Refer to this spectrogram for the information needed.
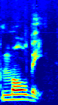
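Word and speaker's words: Māori: I have family that lives in New Zealand, and every time they pronounced Maori to me, it sounded like moldy. – Yeah, and that's like, how they say it.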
